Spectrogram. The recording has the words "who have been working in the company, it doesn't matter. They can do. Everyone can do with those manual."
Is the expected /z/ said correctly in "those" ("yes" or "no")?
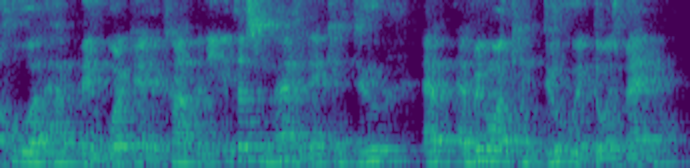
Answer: yes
